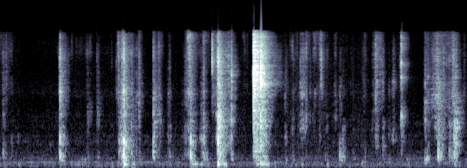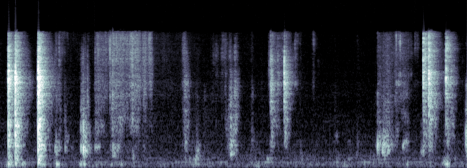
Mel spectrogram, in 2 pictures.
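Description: A cardboard box of hockey cards being opened by hand and its metal tin taken out and set down on a glass tabletop: irregular clicks, knocks and crinkles, with a longer stretch of rustling or scraping about eight seconds in.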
